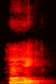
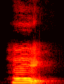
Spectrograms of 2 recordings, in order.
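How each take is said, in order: Both takes have the same delivery.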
